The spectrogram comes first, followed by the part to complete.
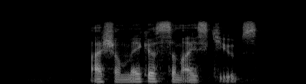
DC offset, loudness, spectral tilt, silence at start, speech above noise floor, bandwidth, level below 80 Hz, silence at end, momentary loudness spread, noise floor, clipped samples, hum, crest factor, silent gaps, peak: under 0.1%; -35 LUFS; -2.5 dB/octave; 0.9 s; 38 dB; 8.2 kHz; -78 dBFS; 0.5 s; 6 LU; -74 dBFS; under 0.1%; none; 24 dB; none; -14 dBFS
